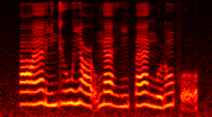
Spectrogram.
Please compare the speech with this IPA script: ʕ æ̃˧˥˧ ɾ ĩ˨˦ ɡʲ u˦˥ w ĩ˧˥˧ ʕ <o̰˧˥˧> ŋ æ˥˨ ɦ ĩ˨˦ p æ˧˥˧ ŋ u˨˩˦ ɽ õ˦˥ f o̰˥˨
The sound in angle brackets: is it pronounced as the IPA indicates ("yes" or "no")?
no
